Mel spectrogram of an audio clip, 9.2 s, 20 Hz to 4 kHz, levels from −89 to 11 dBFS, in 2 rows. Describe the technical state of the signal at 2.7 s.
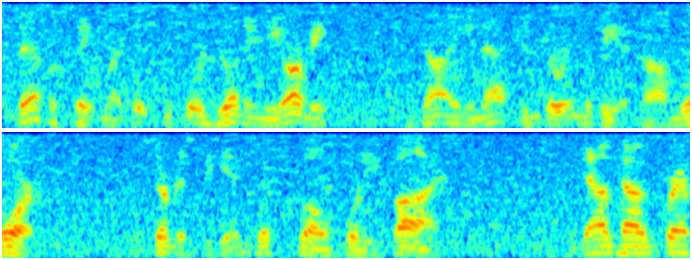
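Speech cut by the noise suppressor, 2.6 to 4.57 s: the suppressor mistakes quieter speech for noise and pulls it down by up to about 22 dB, so parts of the passage sound swallowed and faint. Noise suppressor artifacts run through this moment as well, with background noise lowered by about 21 dB frame by frame, so it sinks between the words and rises under them.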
